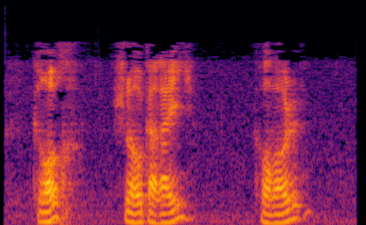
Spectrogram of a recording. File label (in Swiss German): "krach", alsace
